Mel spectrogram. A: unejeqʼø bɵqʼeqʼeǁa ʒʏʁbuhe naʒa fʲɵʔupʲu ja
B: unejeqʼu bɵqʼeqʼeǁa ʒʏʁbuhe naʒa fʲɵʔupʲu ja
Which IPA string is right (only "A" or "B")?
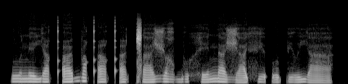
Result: A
